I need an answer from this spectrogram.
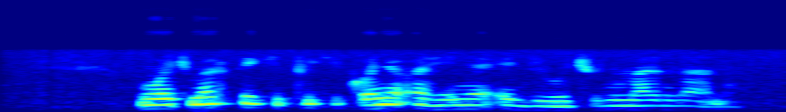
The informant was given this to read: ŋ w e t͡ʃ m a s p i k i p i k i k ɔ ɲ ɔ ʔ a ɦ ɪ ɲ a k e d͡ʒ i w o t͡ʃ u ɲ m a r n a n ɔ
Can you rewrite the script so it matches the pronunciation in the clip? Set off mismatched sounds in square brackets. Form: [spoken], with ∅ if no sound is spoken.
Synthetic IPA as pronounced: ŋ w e t͡ʃ m a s p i k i p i k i k ɔ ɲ ɔ ʔ a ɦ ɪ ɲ a [ʔ] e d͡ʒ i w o t͡ʃ u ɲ m a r n a n ɔ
